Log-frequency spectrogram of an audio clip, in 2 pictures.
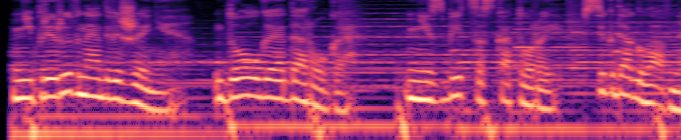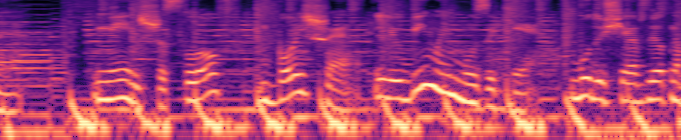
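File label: Russian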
